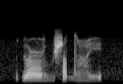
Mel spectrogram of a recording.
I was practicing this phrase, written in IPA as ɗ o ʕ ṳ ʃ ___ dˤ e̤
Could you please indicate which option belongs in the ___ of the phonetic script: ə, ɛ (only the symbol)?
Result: ə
